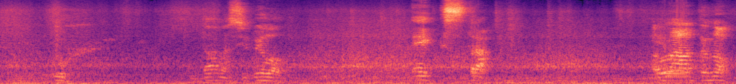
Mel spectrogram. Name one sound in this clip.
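A low steady rumble fills an enclosed cabin.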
